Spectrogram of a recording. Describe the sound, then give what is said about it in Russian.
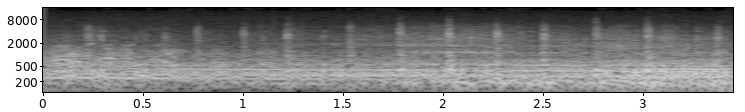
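Engine drone of an Izh motorcycle riding up to a farmyard where cows and geese are about, heard as a steady, fairly loud rumble that swells slightly toward the end. “Молодой человек подъезжает на мотоцикле «Иж» к секретарю партийной организации.”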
